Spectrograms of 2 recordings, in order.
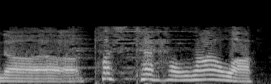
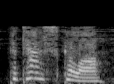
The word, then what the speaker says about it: Pataskala: Okay, here is a beaver stack from Jennifer in Pustahalala, Ohio. Pataskala, Ohio. I think I said that right.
